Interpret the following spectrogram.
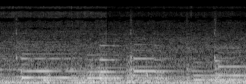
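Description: Background music: a melody of plucked acoustic guitar notes, each fading after it is struck, over a steady low rumble.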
